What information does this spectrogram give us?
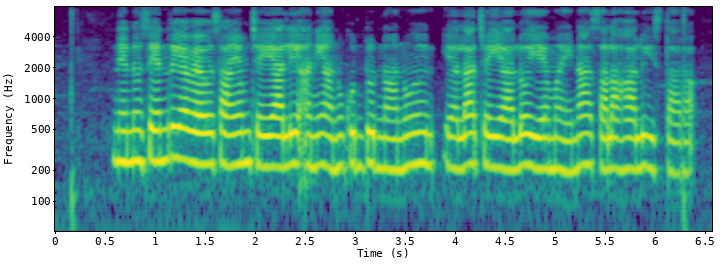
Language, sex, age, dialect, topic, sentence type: Telugu, female, 31-35, Central/Coastal, agriculture, question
